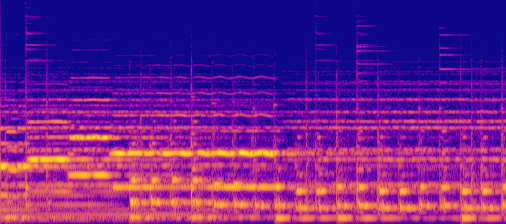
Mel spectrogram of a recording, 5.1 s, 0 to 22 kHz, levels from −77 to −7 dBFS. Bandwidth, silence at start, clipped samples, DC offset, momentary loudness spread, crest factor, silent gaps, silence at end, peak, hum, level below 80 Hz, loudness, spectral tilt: 17 kHz; 0 s; under 0.1%; under 0.1%; 10 LU; 14 dB; none; 0 s; -4 dBFS; none; -56 dBFS; -17 LUFS; -6 dB/octave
